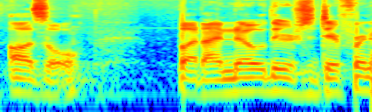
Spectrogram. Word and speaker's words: Uzzle: being a shooting range the way I was taught to say it was like you say muzzle it's uzzle but I know there's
